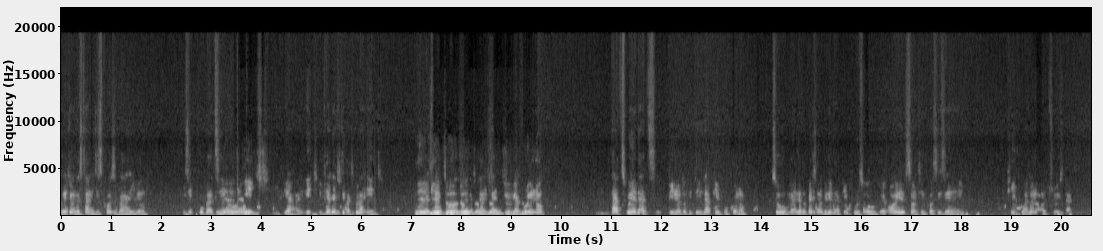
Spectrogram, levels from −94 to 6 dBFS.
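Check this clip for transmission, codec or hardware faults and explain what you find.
The clip has three kinds of fault: echo leaking back from the far end, the talker being turned down during double talk, and a burst of processor overload crackle.

Echo leak appears at 3.5–3.99 s, 7.36–9.45 s and 13.37–13.94 s. The far side's echo canceller likely failed to remove its loudspeaker pickup, so a copy of the sound returns about 283 ms late in the first two events and about 324 ms late in the third. It sits about 5 dB below the direct sound at first, about 5 dB above it in the long middle stretch, and is a faint trace about 25 dB down at the end.

Speech suppressed in double talk occurs at 3.49–4.07 s and 7.6–8.87 s, overlapping the first two echoes. The canceller likely could not tell the local talker from the returning echo and attenuated both. The voice dips by about 5 dB in the first event and by about 10 dB in the second, where it is pulled down for roughly half a second in total.

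Processor overload crackle runs from 6.05 to 6.37 s. The processor missed around ten audio deadlines, with buffers of about 5 ms. Each miss drops out as a short silent hole, and the string of hard-edged gaps is heard as a gritty crackle riding on the sound.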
